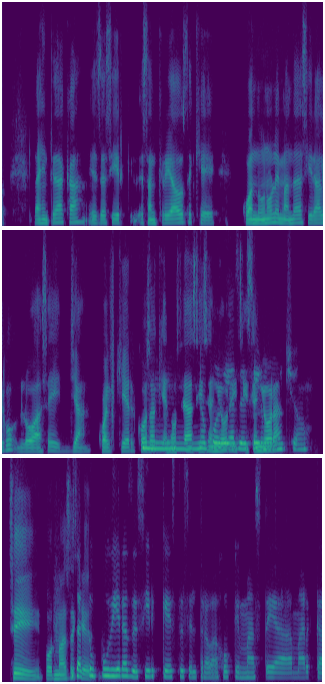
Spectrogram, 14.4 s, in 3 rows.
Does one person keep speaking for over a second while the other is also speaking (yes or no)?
yes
